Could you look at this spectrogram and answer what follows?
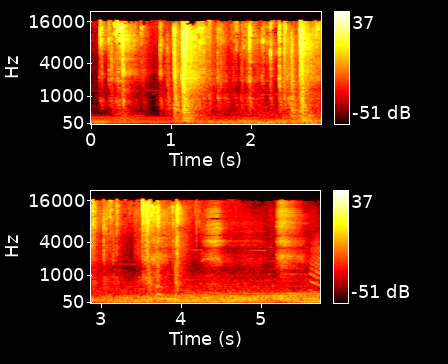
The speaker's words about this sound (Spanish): La puerta se abrió despacio.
